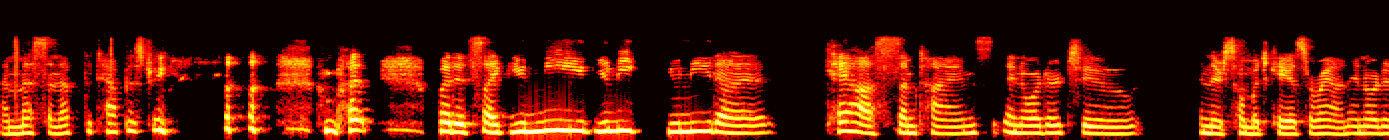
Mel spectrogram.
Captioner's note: laughter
